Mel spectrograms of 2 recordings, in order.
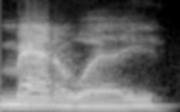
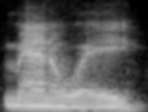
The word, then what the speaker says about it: Mantua: It's called Manaway, spelled Mantua, pronounced Manaway in Utah.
